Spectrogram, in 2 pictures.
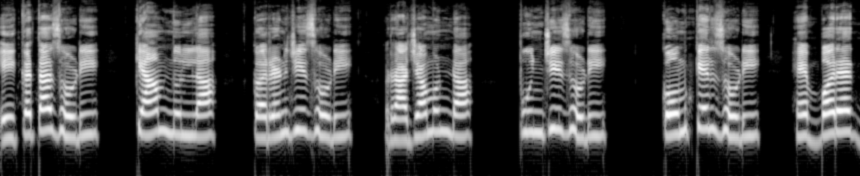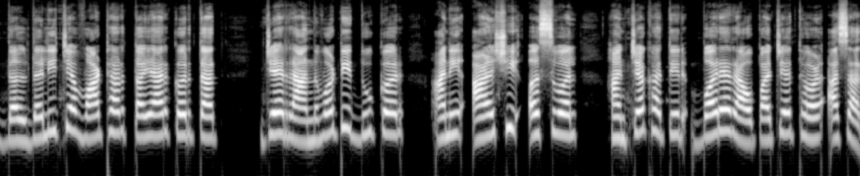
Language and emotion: Goan Konkani, neutral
